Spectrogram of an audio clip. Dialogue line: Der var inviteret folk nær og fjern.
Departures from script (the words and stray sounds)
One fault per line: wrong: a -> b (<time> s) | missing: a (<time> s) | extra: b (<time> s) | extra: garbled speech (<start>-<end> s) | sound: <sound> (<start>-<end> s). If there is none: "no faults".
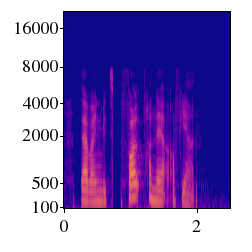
sound: dropout (0.7-0.9 s)
extra: fra (1.2 s)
